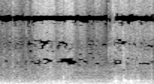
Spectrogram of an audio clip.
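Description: A thin plastic produce bag crinkles.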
